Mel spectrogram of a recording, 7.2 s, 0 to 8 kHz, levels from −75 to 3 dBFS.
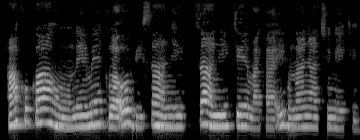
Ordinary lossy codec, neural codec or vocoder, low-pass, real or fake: none; none; none; real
